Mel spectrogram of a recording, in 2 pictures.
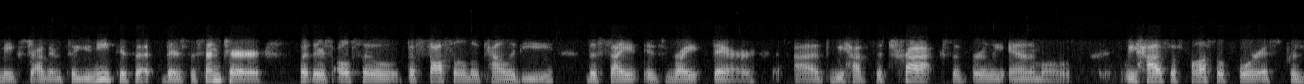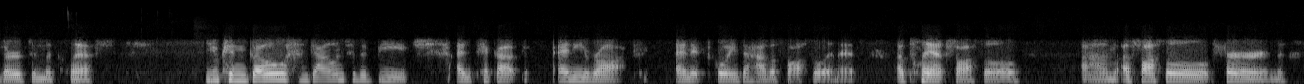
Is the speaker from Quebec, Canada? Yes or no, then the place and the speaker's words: no; Pictou, Nova Scotia, Canada; I'm very excited to come back to Nova Scotia and visit my hometown of Pictou and visit the surrounding communities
